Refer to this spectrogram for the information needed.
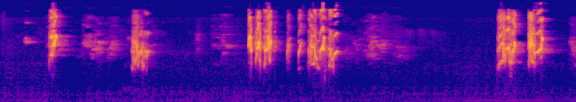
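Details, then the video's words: Lovebirds, tame pet birds, chirping in sharp, harsh bursts spread across high pitches, with short clusters of two or three notes separated by quiet gaps. "Love birds Sounds | lovebirds chirping sounds"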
